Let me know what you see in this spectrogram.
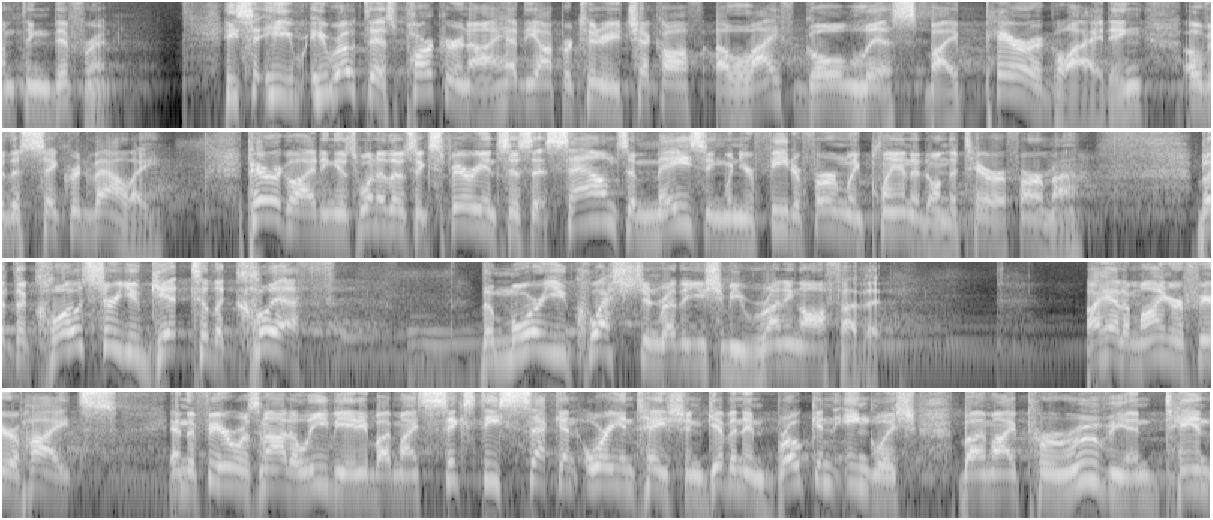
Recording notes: presentation from the opening night of the 2023 Propel Conference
